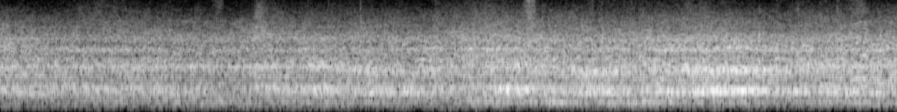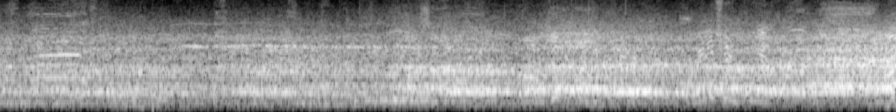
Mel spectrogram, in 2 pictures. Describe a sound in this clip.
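A large football crowd chants and roars in a big stadium.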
